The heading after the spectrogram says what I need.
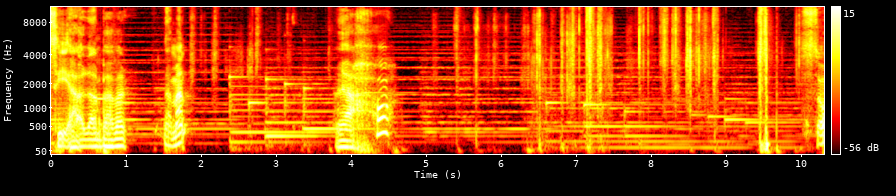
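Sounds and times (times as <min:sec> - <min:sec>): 
speech: 0:00.1 - 0:02.0, 0:03.8 - 0:04.6
paper tearing: 0:05.1 - 0:10.3
scissor snips: 0:05.2 - 0:10.1.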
